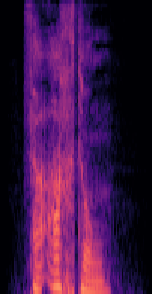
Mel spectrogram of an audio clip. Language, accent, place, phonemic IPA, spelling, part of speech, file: German, Germany, Berlin, /fɛɐ̯ˈʔaχtʊŋ/, Verachtung, noun, De-Verachtung.ogg
- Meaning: contempt, disdain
